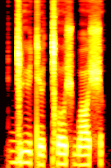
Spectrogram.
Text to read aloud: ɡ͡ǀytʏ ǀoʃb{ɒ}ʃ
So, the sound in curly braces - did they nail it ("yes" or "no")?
yes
